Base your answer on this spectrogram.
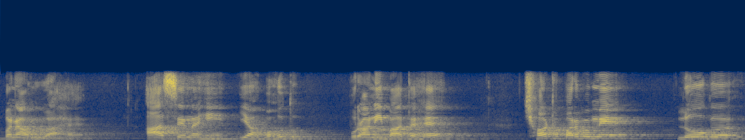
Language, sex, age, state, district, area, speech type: Hindi, male, 45-60, Bihar, Samastipur, urban, spontaneous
